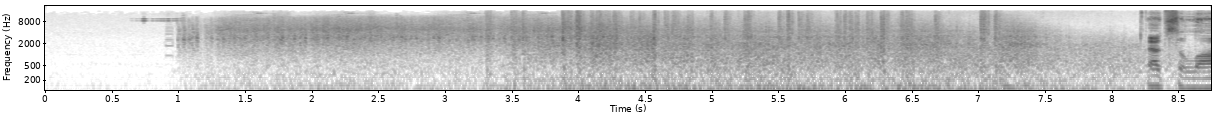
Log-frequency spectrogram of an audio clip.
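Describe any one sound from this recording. A deep explosion roars and rumbles before fading.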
